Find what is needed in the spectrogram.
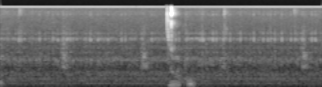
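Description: Quiet room tone with a faint steady hum, a few light ticks, and about two seconds in a click followed by a brief low vocal sound.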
